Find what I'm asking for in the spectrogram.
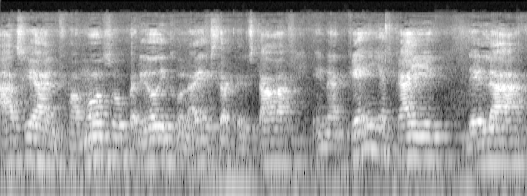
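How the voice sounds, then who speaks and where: Amid noticeable background noise and audible room echo, a man speaks at a medium pitch and a fairly slow pace. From Mexico, La Paz, Baja California Sur. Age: 60s. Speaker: professor and political activist. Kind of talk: interview. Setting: live broadcast from a hotel hall.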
